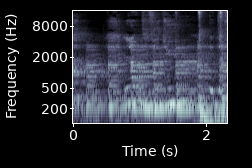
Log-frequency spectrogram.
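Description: Live pop song accompaniment in an instrumental gap between sung lines: piano with plucked guitar-like strings playing steadily. A deep bass comes in just as it ends.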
